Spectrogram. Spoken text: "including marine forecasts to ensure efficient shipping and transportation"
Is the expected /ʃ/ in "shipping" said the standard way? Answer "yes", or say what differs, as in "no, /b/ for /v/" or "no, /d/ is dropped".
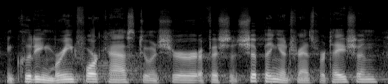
yes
